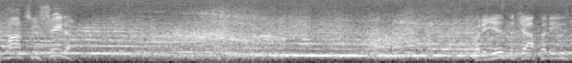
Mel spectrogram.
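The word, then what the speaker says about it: Matsushita: They've changed the pronunciation again. They've given it to us four or five different ways. Now it seems that they have settled on Mashusta. They started the year with Matsushida, but he is the Japanese driver.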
